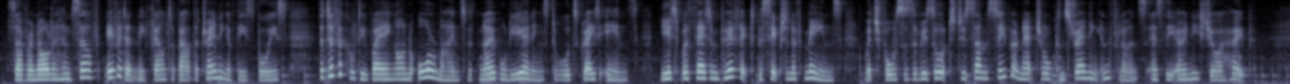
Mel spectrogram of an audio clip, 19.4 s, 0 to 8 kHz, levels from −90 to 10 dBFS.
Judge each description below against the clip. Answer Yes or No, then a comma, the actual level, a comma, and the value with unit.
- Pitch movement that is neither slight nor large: Yes, average, 3.8 semitones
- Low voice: No, high, 190 Hz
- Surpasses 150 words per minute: No, slow, 135 wpm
